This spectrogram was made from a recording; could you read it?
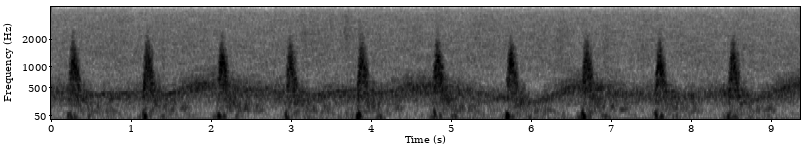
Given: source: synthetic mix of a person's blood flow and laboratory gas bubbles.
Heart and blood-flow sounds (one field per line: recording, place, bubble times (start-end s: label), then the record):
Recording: Doppler ultrasound of blood flow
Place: subclavian vein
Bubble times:
no bubbles
From the record:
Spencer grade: 0 (complete lack of bubble signals)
